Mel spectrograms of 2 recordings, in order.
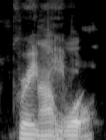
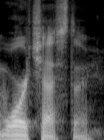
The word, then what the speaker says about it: Worcester: of Worcester yeah yeah Great Wall not warchester yeah I had to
